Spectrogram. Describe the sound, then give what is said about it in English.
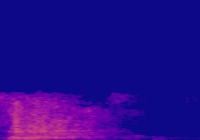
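A door being shut: a brief rushing sweep of air and friction, then a soft, low thud as it settles closed, with no voices. “Yeah, maybe shut the door.”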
